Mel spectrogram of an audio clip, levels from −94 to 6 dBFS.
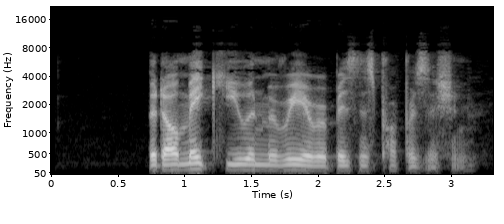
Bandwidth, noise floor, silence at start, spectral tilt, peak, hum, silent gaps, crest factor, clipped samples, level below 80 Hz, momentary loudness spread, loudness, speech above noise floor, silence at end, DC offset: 9 kHz; -79 dBFS; 0.75 s; -3 dB/octave; -2 dBFS; none; none; 20 dB; under 0.1%; -66 dBFS; 13 LU; -20 LUFS; 59 dB; 0.2 s; under 0.1%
